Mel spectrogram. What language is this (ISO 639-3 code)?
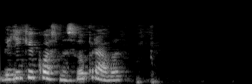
rus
